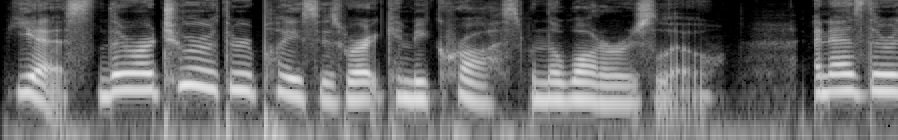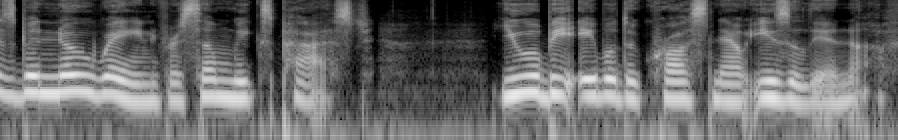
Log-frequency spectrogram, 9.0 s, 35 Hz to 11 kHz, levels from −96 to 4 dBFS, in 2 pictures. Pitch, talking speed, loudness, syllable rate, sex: 215 Hz, 245 wpm, -16 LUFS, 6.1 syllables/s, female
